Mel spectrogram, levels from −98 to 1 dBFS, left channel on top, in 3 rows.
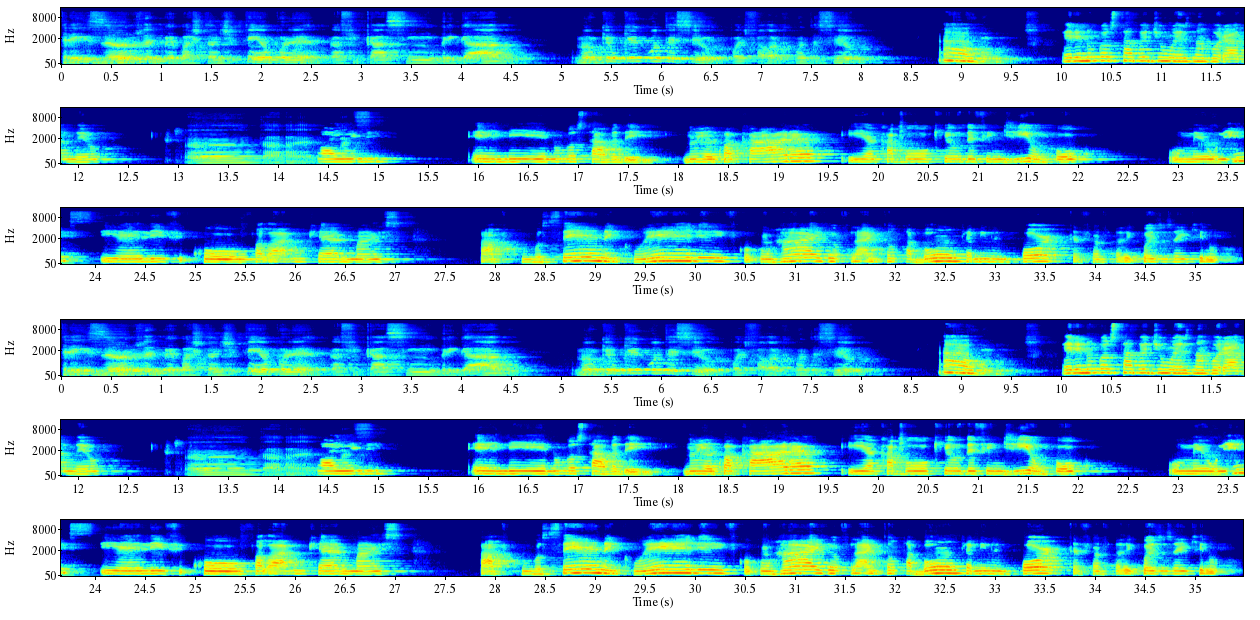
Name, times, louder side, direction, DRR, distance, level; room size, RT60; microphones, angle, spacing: voice 1, 0.0-4.6 5.1-8.1 8.8-9.4 9.7-9.8 13.1-14.7 23.2-23.4, equal, 5° left, 6.1 m, -41 dB
voice 2, 8.8-9.3 10.0-12.2 14.4-15.1 15.9-17.8 18.1-22.1 22.9-23.8 24.1-27.0 27.9-35.2, right 2 dB, 30° right, 1.0 m, -29 dB
25.5 x 23.0 x 7.8 m
head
